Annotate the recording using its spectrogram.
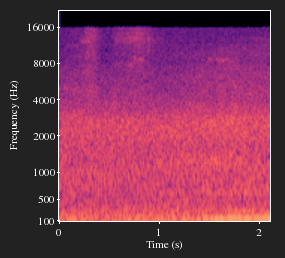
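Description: Steady outdoor background noise, with a steady low machine hum coming in about a second and a half in.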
